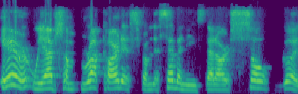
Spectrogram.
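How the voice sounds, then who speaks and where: Speaking at a fairly slow pace, a man with a strong French Canadian accent talks in a high pitch. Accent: thick French-Canadian. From Quebec. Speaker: rock singer. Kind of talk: interview. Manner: halting, repeats words while translating thoughts.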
